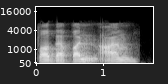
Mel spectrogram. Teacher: Dan huruf ain pun dibaca jelas tanpa melebur dengan ee bunyi nun atau tanwinnya ya. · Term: izhar halqi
